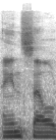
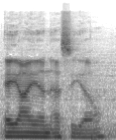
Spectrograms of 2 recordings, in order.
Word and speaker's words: Ainsel: So it's like incel, but with an E. No, there's an A-I-N, not I-N.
